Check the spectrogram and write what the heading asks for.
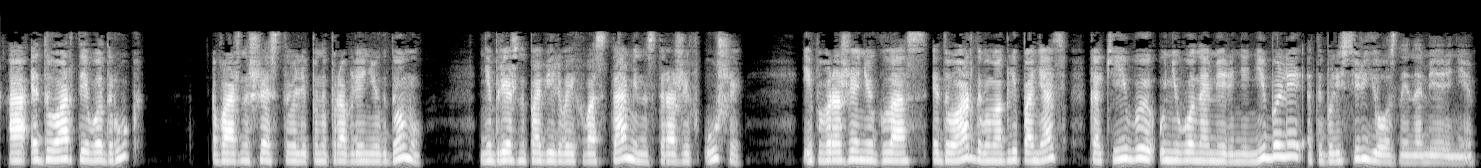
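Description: A woman narrating a children's storybook in a lively, expressive way. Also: lowish voice, fairly quick. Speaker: audiobook reader. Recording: dull lo-fi recording.

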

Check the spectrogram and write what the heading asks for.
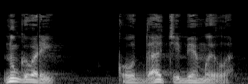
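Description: A man voicing a burly red-bearded merchant who scolds and mocks a young thief loudly. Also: deep voice, expressive, normal speed, husky, pitched below the performer's own voice. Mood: mocking. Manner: loud, scolding, teasing.

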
